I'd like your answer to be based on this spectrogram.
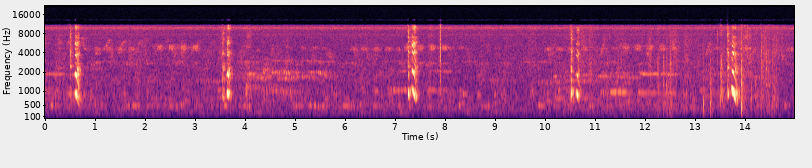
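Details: Infant's first hiccups, with mother nearby: five sharp, brief hiccups about every three seconds over quiet room noise; ordinary infant hiccups.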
